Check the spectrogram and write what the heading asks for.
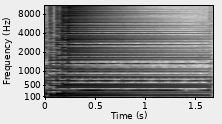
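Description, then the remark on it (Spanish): A single A minor chord strummed once on a guitar, ringing out clearly and evenly for under two seconds before being cut short, with no talking. “Este es un la menor.”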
